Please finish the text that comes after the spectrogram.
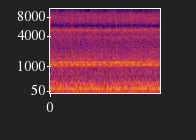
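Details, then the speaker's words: Warm-up idle of a 2005 Ford Mustang 4.0 V6 just after water pump replacement, radiator cap off to bleed air bubbles: smooth steady idle hum with faint even whine, no ticks or knocks, no leaks seen; normal idle. "Make sure you get the air bubbles out, everything's running. Don't see any leaks."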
